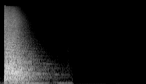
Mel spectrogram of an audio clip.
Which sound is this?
Balloon-Burst-05
Balloon popping. Recorded with Zoom H4
balloon, burst, pop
